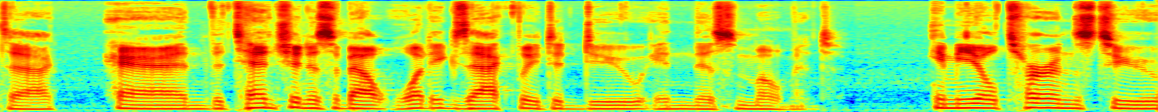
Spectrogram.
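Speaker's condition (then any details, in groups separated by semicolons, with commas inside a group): No condition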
